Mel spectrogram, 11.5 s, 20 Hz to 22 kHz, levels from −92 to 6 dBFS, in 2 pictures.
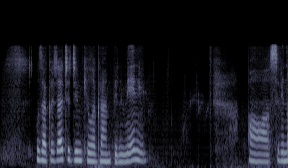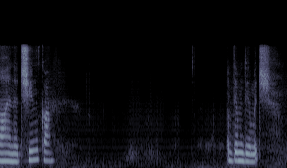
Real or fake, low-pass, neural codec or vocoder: fake; 7.2 kHz; codec, 16 kHz, 0.5 kbps, X-Codec, HuBERT features, trained on LibriSpeech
